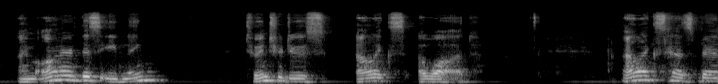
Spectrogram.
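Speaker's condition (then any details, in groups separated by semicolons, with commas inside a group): No condition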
